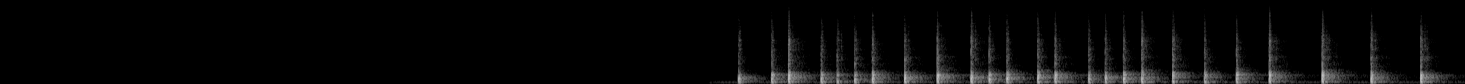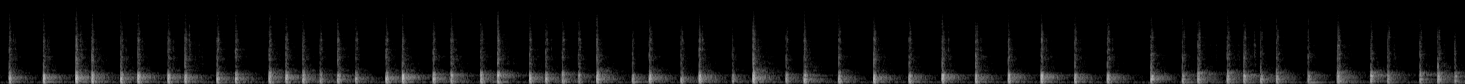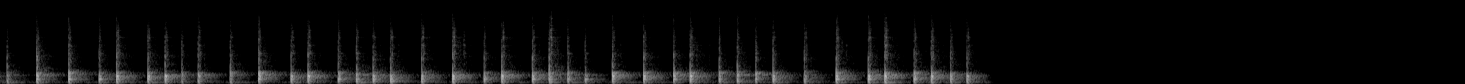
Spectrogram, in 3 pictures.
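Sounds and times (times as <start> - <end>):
bongo drums played by hand: 7.4 - 39.2.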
